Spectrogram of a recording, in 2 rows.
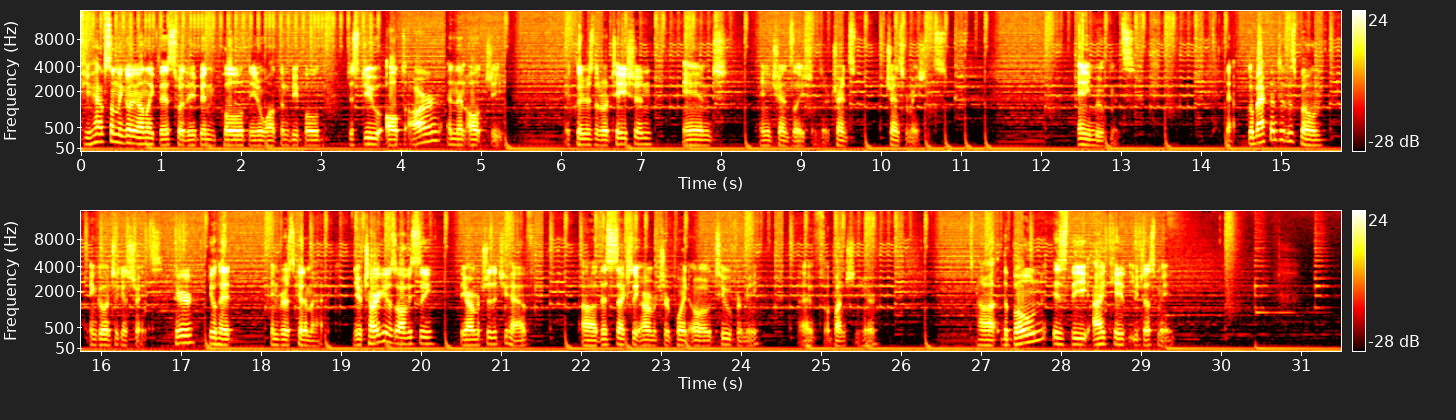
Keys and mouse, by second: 4.0 alt+r, 4.6 alt+g, 7.3 KP_3, 8.6 middle click, 13.7-17.3 drag, 15.5 right click, 18.0 click, 19.8 click, 27.5-29.3 drag.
